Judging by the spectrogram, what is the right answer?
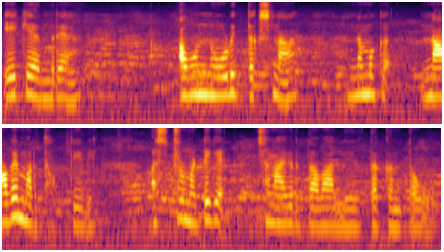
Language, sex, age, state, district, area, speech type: Kannada, female, 30-45, Karnataka, Vijayanagara, rural, spontaneous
